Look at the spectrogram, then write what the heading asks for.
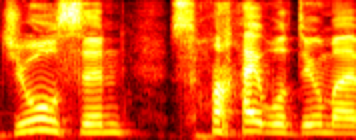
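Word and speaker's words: Juulsen: soft J but apparently he's Canadian and it's pronounced jewel s'en so I will do my best to remember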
